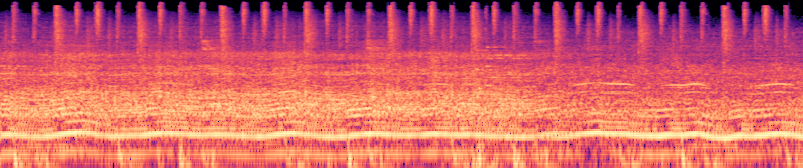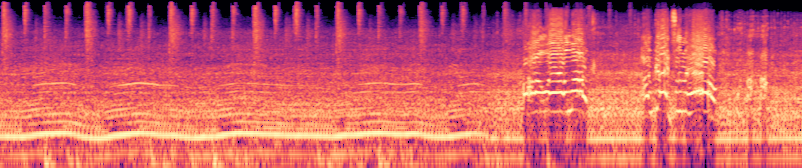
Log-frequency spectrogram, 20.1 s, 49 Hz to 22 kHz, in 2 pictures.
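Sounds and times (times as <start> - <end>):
background music with quick beat: 0.0 - 19.0
leaf blower engine running: 0.0 - 20.0.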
